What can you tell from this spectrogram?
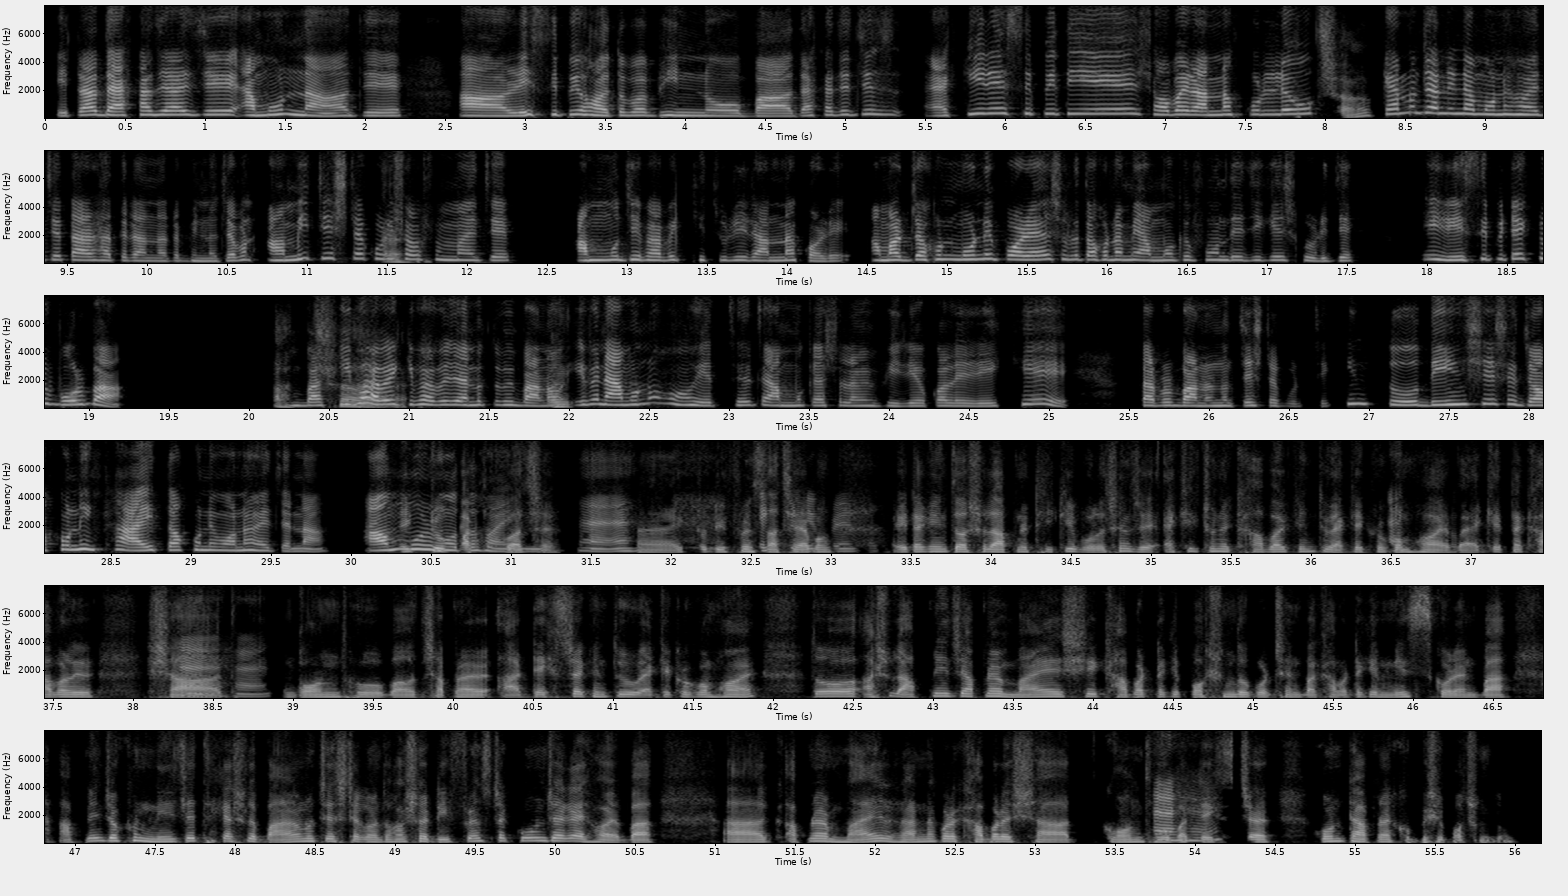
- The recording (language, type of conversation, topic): Bengali, podcast, কোন খাবার আপনাকে বাড়ির কথা মনে করায়?
- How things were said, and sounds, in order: laughing while speaking: "হ্যাঁ"; "টেস্টা" said as "টেক্সটা"; tapping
